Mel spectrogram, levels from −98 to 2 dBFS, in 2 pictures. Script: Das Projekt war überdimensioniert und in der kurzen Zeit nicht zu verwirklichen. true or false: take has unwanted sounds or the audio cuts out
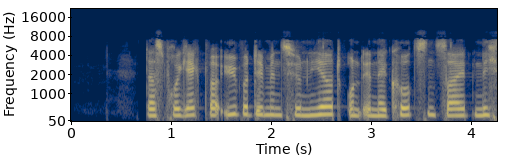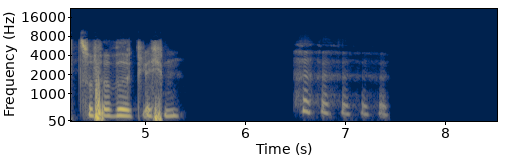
true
